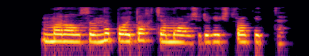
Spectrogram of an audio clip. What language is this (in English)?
Uzbek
